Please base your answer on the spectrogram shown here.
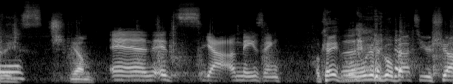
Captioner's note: laughing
